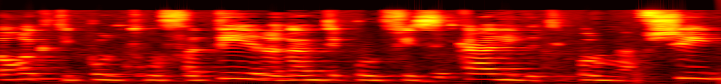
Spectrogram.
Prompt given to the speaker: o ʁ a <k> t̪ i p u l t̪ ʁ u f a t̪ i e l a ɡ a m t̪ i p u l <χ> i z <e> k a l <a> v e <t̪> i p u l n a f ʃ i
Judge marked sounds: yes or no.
yes, no, no, no, yes

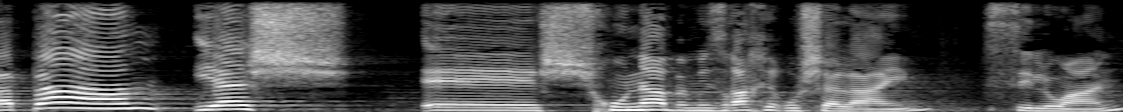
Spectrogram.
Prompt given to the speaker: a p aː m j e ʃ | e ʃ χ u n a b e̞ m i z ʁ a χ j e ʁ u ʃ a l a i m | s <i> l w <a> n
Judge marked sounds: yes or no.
yes, yes

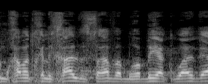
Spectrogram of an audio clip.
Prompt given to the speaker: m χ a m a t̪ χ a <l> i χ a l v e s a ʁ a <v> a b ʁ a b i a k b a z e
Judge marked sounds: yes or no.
yes, yes

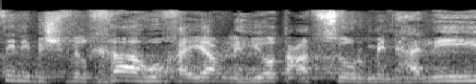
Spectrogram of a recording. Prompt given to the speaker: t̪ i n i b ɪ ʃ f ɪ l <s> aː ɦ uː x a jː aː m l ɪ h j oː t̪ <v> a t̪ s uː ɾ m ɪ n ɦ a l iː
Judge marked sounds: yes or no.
no, no

